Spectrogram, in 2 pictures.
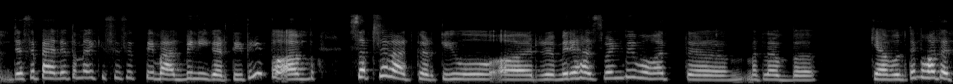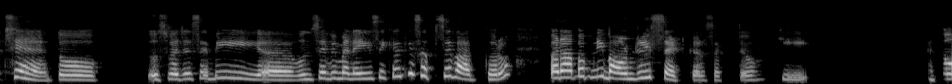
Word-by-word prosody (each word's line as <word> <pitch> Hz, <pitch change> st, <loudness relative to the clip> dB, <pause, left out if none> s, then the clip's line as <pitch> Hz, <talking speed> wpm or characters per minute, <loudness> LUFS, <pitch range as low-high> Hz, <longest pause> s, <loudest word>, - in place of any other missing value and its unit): जैसे 255 Hz, +4 st, -1 dB
पहले 285 Hz, -2 st, 0 dB
तो -, -, -10 dB
मैं 305 Hz, 0 st, -6 dB
किसी 300 Hz, 0 st, -14 dB
से 300 Hz, -, -12 dB
इत्ती 290 Hz, 0 st, -9 dB
बात 240 Hz, -3 st, +2 dB
भी 225 Hz, +5 st, -5 dB
नहीं 260 Hz, -2 st, -5 dB
करती 230 Hz, 0 st, -1 dB
थी, 410 Hz, -, -2 dB
तो -, -, -2 dB
अब 245 Hz, 0 st, +3 dB, 0.4 s
सबसे 345 Hz, +4 st, +1 dB
बात 275 Hz, -, +3 dB
करती 235 Hz, -1 st, -3 dB
हूँ 245 Hz, 0 st, -2 dB, 0.3 s
और 220 Hz, -1 st, +1 dB, 0.2 s
मेरे 250 Hz, +3 st, +3 dB
हस्बैंड 280 Hz, +3 st, -2 dB
भी 340 Hz, 0 st, -5 dB
बहुत 265 Hz, -4 st, -2 dB, 0.8 s
मतलब 220 Hz, -3 st, -5 dB, 0.8 s
क्या 235 Hz, -2 st, +3 dB
बोलते 230 Hz, +4 st, -1 dB
हैं? 310 Hz, -, -7 dB
बहुत 305 Hz, -1 st, +4 dB
अच्छे 295 Hz, +5 st, +3 dB
हैं, 210 Hz, -9 st, +1 dB
तो 210 Hz, -2 st, +2 dB, 0.5 s
उस 445 Hz, -, -1 dB
वज़ह 245 Hz, +1 st, +2 dB
से 255 Hz, -, -6 dB
भी 285 Hz, -3 st, -4 dB
अ, 205 Hz, -1 st, +4 dB
उनसे 230 Hz, +6 st, -1 dB
भी 280 Hz, +1 st, -4 dB
मैंने 260 Hz, -2 st, +1 dB
ये 270 Hz, -, -3 dB
सीखा 315 Hz, +6 st, -5 dB
कि -, -, +1 dB
सबसे 385 Hz, -1 st, -1 dB
बात 240 Hz, -, +4 dB
करो, 235 Hz, -, +1 dB, 0.4 s
पर 300 Hz, +1 st, +7 dB
आप 320 Hz, +2 st, +5 dB
अपनी 360 Hz, 0 st, -2 dB
बाउंड्रीज़ 275 Hz, +4 st, +3 dB
सेट 215 Hz, -, 0 dB
कर -, -, -5 dB
सकते 195 Hz, 0 st, -11 dB
हो 205 Hz, -, -5 dB, 0.3 s
कि 110 Hz, -1 st, -9 dB, 1.2 s
ह -, -, -8 dB
तो 245 Hz, -, +5 dB
260 Hz, 175 wpm, -24 LUFS, 230-300 Hz, 1.2 s, पर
